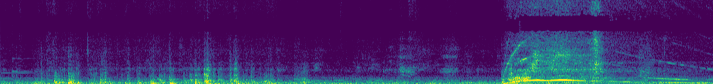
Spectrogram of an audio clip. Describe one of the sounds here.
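Rubber balloons squeak and rub together as they are handled and twisted.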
